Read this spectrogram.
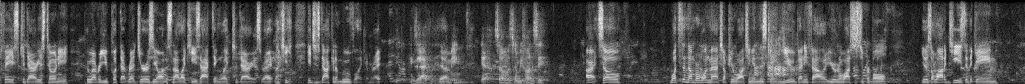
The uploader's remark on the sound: Hosts a Super Bowl LVII Eagles-Chiefs Preview from Media Row in Phoenix, Ariz.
